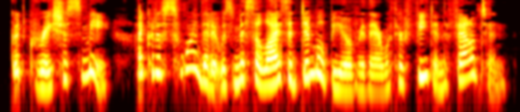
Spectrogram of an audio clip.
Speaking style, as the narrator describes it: Here I interrupted myself to exclaim

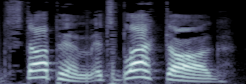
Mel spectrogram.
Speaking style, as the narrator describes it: I cried

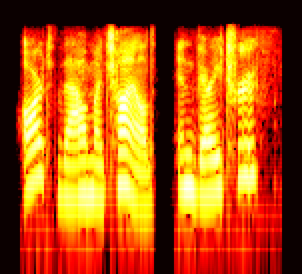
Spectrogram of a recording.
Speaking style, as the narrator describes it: asked Hester

